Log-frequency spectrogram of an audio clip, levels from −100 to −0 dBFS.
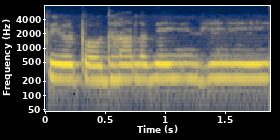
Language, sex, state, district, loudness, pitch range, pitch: Chhattisgarhi, female, Chhattisgarh, Jashpur, -12 LUFS, 225-235 Hz, 230 Hz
